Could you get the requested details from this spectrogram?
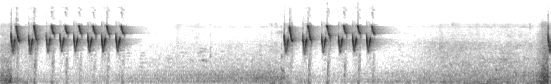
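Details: Bar-winged prinia, known as ciblek, singing steadily: two bursts of roughly eight sharp, high, evenly repeated chirps at about four per second, split by a quiet pause.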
